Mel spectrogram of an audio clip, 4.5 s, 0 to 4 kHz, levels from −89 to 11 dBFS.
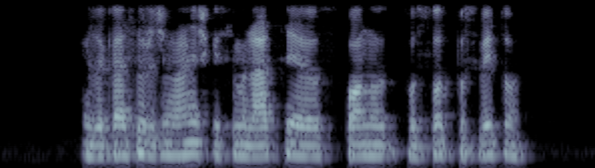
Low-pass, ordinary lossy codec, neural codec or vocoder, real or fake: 3.6 kHz; none; none; real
